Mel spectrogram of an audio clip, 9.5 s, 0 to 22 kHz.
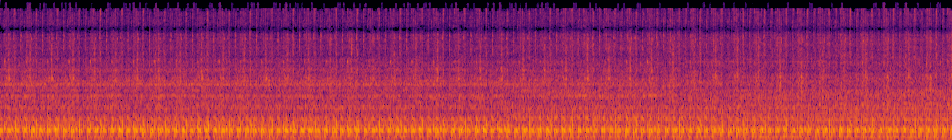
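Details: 2009 Mercedes Actros six-cylinder diesel at idle: sharp regular cracking taps about three a second from a seized rocker arm roller on cylinder three.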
